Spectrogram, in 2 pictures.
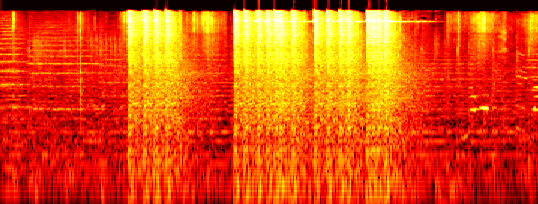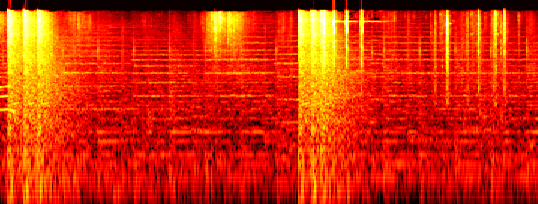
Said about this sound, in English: Then Captain Nerva and his squad were under heavy machine gun fire.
